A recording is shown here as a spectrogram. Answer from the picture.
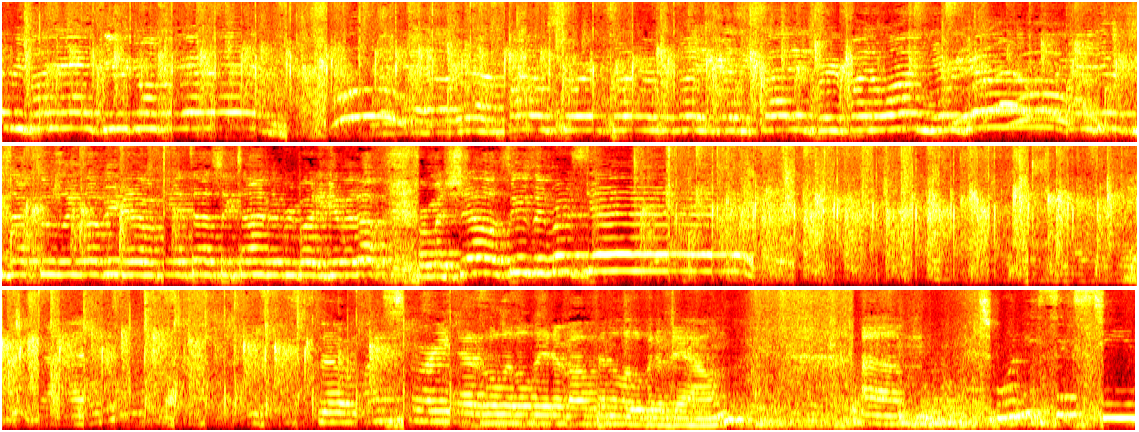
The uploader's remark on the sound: Live from Genuine Joe's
